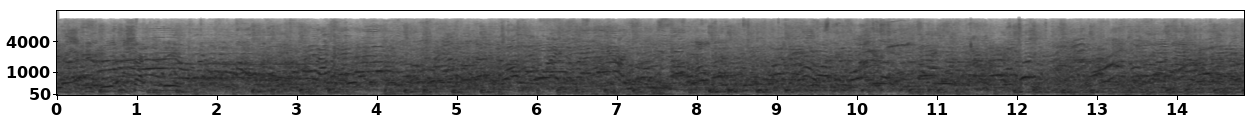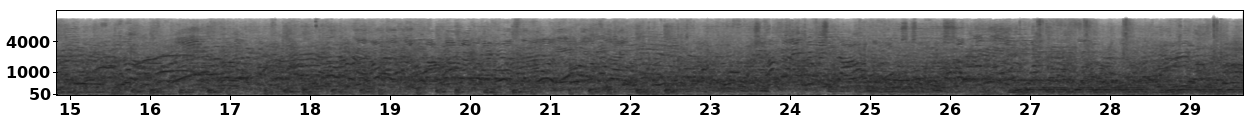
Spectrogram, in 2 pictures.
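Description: A crowd of spectators chatters and calls out nearby.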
